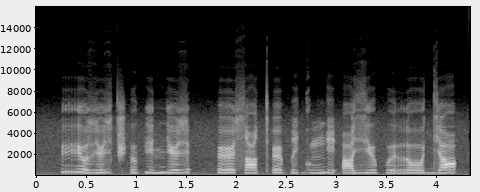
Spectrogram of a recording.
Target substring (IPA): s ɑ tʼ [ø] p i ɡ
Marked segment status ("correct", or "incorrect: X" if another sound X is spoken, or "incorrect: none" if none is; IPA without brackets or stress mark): correct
